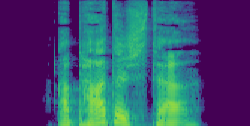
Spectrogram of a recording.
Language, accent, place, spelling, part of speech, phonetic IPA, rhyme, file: German, Germany, Berlin, apathischster, adjective, [aˈpaːtɪʃstɐ], -aːtɪʃstɐ, De-apathischster.ogg
- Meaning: inflection of apathisch: 1. strong/mixed nominative masculine singular superlative degree 2. strong genitive/dative feminine singular superlative degree 3. strong genitive plural superlative degree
